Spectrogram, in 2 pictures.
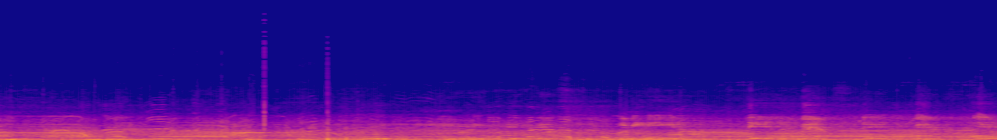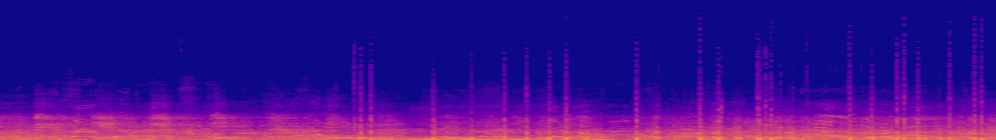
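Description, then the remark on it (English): Fireworks pop and crackle in repeated bursts over the steady roar of a large crowd, with scattered cheering and voices mixed throughout the loud, dense outdoor scene. “There's lots of fireworks.”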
